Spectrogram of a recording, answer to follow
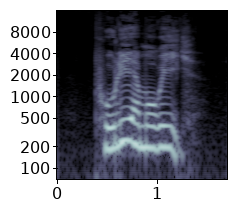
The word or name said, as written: polyamori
